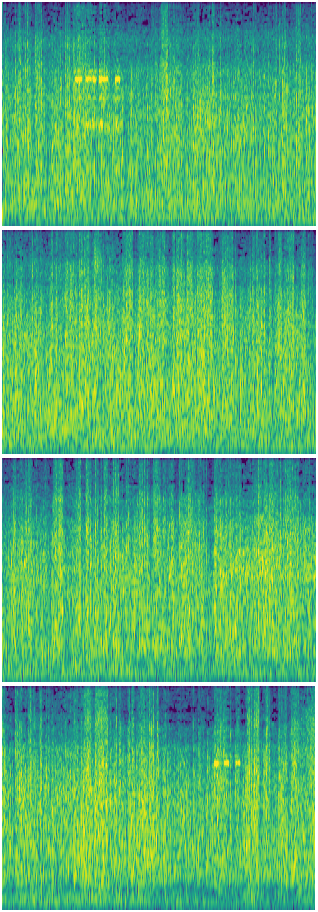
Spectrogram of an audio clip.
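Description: Wind rushes loudly over a microphone while riding at speed outdoors.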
